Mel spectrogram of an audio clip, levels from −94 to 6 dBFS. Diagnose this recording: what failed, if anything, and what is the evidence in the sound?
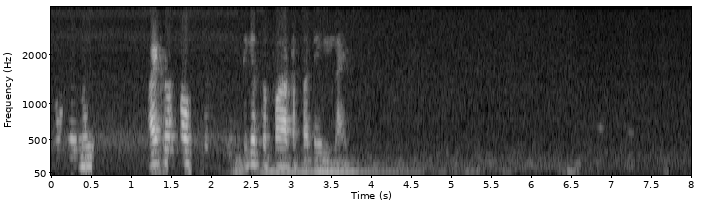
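Speech suppressed in double talk, at the call-processing stage. Level drops by roughly 20 to 25 dB at 0–0.68, 1.04–1.26 and 1.47–2.26 s. The likely cause is echo cancellation ducking overlapping talk.

Other side's voice leaking through, also in call processing. A very faint second voice appears at 0.78–1.18 and 2.2–2.3 s. This is likely residual loudspeaker echo.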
